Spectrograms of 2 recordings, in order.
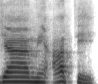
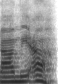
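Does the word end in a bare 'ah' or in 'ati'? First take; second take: ati ending; ah ending. First: The word ends with a full 'ati' ending. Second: The word ends in a bare 'ah' sound. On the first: The grammatical case ending is shown. "I want you to take the sign of the last letter also" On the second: The speaker is stopping at the end of the sentence. "actually you are stopping, so you are right... that is correct way to say"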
